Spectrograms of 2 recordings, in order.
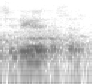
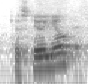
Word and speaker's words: Castillo: But Carried 3 more to the 13, a pass fell incomplete, and Cedillo Pronounced that wrong on that. Castillo. Castillo. Once again, another short kickoff covered up by the Greyhounds at the 30-yard line.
